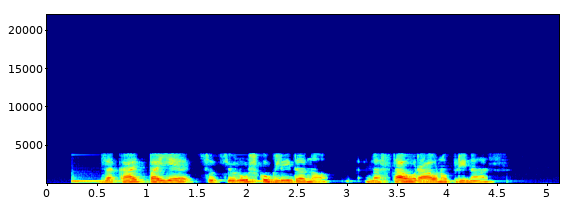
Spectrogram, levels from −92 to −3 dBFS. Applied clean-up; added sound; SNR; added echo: none; Ringtone; 16 dB; none.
